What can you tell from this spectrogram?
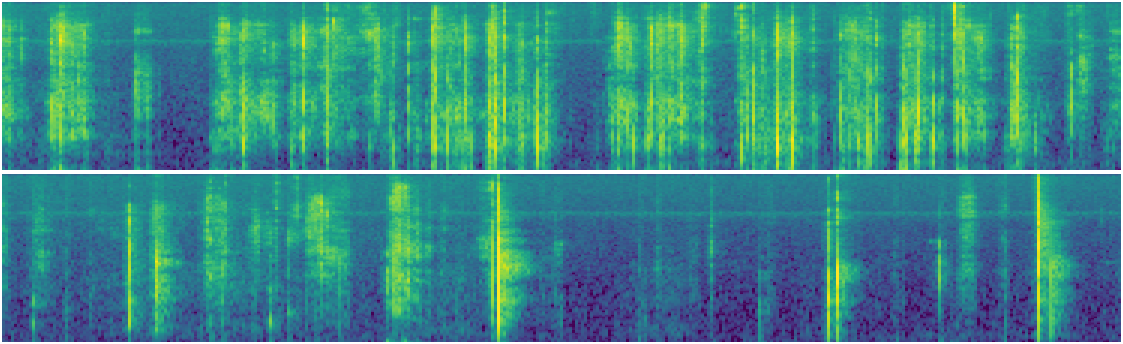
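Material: Silicone.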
